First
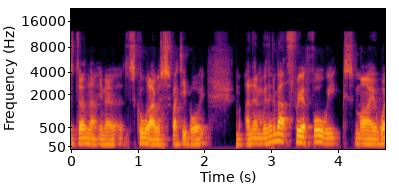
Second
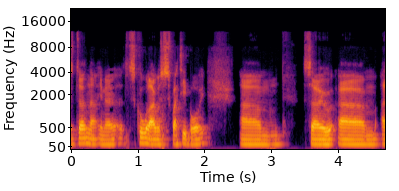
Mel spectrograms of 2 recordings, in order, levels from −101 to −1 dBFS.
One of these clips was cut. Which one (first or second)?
first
